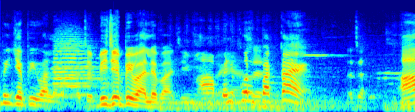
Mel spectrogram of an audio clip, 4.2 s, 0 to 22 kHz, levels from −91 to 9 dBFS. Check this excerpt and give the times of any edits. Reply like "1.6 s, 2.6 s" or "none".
none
